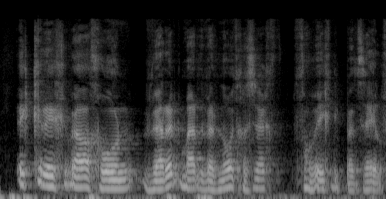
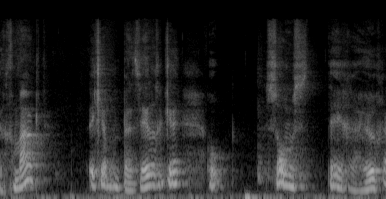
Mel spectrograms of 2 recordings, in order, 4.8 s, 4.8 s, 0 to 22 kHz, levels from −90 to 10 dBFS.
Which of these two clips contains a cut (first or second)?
second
